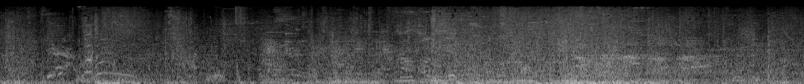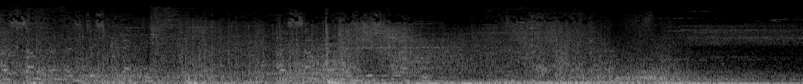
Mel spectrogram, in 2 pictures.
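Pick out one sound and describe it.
Magic spells blast and crackle in a busy fight.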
